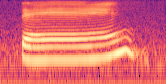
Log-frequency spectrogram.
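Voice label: "deng2", Cantonese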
